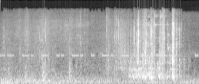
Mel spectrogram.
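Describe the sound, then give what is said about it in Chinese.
An old field telephone is rung to call the forward positions: a steady run of short, high beeping pulses, then a burst of rapid mechanical clattering and ratcheting. No one speaks. “给前阵地打电话，问问发生了什么事。”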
